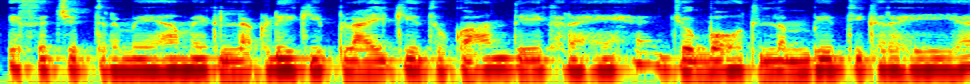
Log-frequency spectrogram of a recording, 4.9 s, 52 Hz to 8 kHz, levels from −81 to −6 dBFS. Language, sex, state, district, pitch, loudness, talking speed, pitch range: Hindi, male, Haryana, Rohtak, 120 Hz, -15 LUFS, 235 wpm, 115-120 Hz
